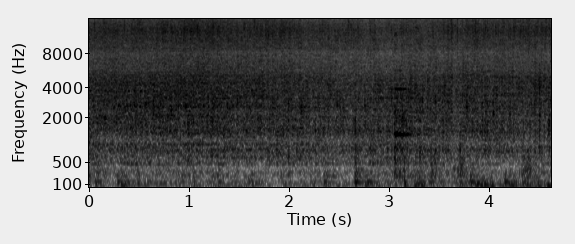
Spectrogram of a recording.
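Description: Fresh fenugreek leaves, cumin seeds and black peppercorns frying in hot oil in a stainless steel kadhai: a steady sizzle.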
